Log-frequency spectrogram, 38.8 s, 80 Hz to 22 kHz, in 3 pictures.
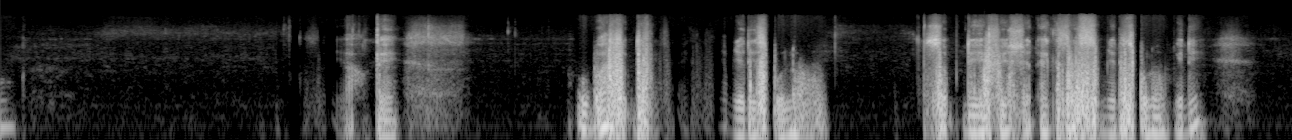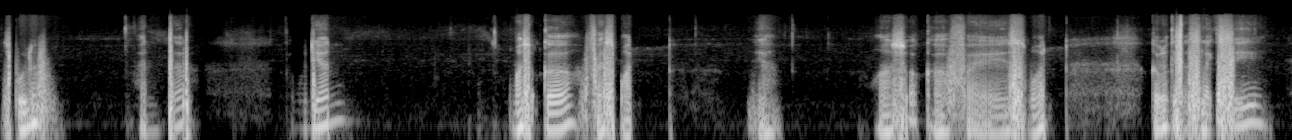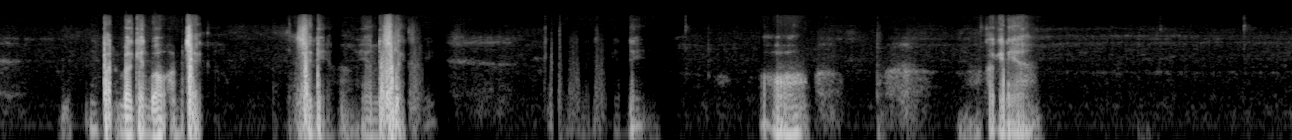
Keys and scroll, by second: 3.3 alt+Tab, 7.9 alt+Tab, 12.5-13.3 typing, 14.0 Return, 14.7 alt+Tab, 20.2 alt+Tab, 23.8 alt+Tab, 30.0 alt+Tab.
